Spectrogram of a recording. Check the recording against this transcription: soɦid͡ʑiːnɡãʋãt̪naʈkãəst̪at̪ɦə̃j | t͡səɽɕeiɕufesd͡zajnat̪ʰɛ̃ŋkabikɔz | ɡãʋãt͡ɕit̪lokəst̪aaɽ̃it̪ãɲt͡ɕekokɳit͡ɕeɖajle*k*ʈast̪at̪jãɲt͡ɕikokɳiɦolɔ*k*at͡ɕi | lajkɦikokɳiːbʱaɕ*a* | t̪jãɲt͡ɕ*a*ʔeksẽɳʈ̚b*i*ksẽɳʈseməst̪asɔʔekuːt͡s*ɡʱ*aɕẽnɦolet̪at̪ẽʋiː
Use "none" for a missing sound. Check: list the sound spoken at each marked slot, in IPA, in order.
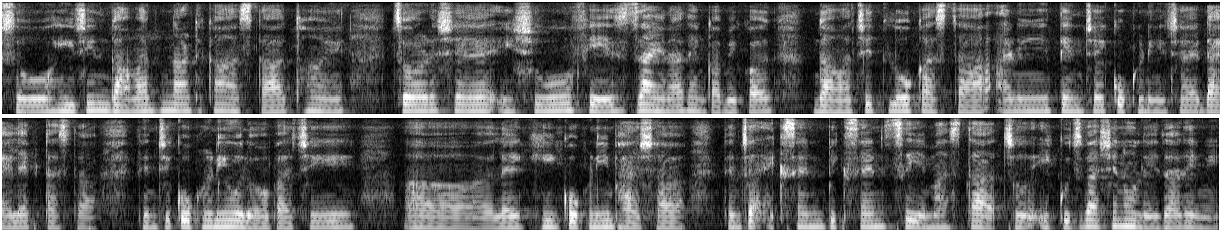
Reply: k, p, a, a, i, bʱ

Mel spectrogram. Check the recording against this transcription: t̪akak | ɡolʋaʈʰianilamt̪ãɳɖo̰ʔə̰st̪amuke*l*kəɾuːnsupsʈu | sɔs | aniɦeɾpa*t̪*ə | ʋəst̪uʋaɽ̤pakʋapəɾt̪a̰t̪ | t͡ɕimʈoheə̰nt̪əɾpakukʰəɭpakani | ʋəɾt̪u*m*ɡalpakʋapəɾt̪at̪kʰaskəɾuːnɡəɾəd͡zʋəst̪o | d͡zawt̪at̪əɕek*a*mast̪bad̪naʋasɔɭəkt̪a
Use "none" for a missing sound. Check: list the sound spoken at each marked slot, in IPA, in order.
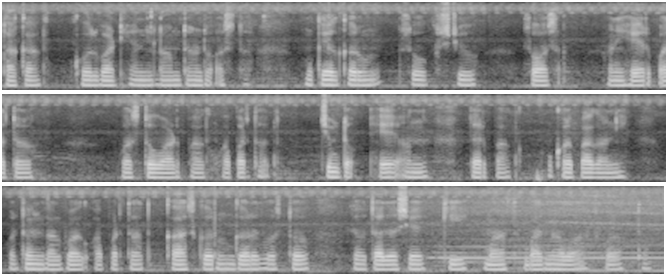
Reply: l, t̪, n, i

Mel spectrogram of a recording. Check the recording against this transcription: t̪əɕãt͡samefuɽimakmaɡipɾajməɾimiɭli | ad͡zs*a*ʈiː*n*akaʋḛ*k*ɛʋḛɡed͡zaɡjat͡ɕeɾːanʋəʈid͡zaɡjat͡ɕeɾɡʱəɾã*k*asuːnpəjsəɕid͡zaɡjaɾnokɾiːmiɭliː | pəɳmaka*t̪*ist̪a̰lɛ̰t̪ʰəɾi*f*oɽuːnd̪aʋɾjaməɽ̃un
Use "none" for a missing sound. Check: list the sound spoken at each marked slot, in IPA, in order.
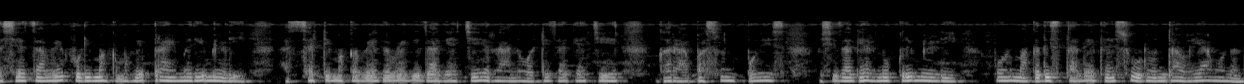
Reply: a, m, ɡ, p, d̪, s

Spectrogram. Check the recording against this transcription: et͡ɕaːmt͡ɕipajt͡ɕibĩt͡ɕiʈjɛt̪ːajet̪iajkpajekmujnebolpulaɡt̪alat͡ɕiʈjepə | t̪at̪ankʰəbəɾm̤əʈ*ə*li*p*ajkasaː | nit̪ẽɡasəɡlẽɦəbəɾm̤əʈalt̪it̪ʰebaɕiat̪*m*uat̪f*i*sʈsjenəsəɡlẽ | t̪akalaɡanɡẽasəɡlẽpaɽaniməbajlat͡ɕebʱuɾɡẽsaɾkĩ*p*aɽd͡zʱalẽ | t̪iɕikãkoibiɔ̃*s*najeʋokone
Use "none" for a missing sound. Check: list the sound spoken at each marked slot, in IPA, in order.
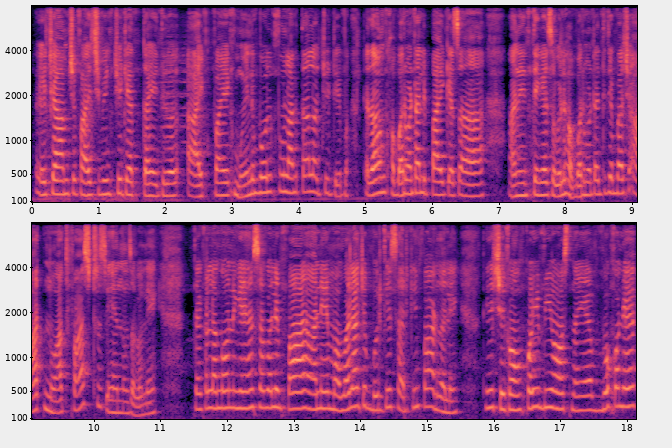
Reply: a, p, n, a, p, s

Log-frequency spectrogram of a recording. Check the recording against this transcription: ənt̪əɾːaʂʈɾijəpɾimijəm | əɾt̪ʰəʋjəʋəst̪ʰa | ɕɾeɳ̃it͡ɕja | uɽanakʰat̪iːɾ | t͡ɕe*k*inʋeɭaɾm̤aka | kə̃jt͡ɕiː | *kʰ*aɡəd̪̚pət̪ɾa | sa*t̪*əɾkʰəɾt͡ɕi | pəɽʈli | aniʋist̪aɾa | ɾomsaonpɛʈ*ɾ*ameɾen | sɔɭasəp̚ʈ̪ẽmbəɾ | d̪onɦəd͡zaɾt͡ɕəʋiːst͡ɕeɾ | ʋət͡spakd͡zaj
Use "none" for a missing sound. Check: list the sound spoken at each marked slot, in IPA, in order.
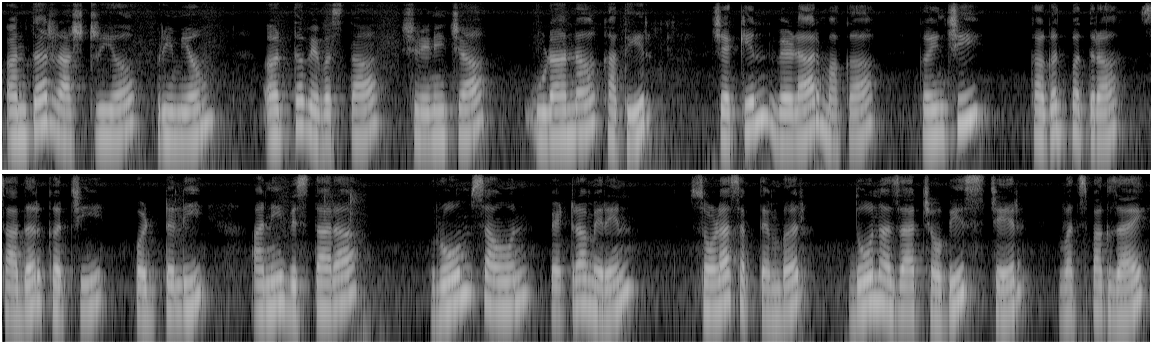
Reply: k, k, d̪, ɾ

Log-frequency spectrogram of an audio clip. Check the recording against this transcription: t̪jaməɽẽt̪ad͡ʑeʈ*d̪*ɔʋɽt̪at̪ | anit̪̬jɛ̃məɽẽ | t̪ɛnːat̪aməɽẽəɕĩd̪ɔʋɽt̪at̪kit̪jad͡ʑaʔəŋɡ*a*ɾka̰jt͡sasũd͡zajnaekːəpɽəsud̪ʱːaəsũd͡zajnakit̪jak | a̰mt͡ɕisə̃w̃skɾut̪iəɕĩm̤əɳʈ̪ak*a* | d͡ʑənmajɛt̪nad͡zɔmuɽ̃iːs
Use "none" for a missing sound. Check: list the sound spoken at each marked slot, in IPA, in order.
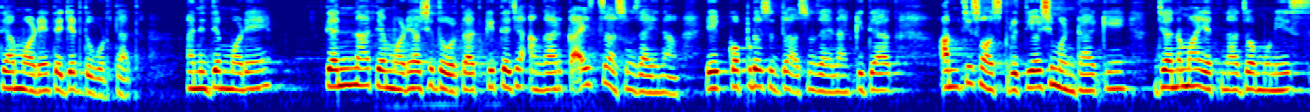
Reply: d̪, a, i

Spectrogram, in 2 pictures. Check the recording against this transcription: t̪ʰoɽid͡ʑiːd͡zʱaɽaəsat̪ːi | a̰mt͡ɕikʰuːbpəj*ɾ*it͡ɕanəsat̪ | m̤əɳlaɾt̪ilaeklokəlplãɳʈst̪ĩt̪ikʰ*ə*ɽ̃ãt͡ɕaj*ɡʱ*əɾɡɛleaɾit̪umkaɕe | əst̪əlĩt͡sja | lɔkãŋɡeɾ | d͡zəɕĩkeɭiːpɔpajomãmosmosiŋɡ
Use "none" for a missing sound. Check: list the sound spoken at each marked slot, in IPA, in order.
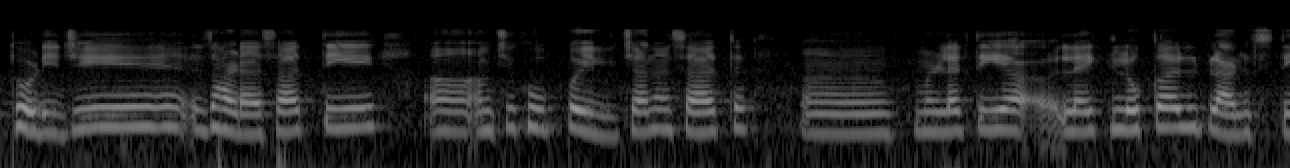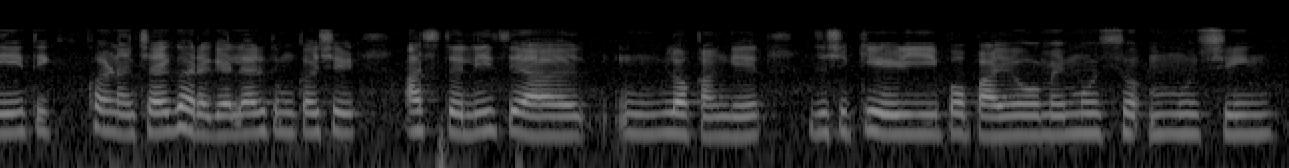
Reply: l, ə, ɡʱ

